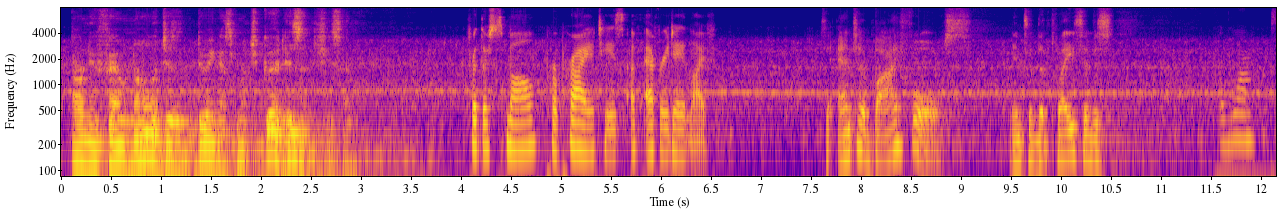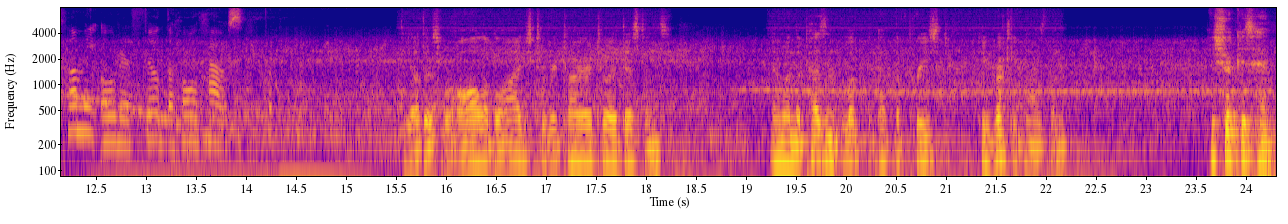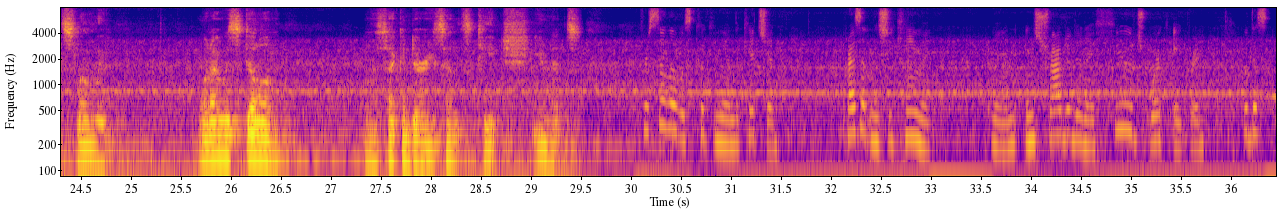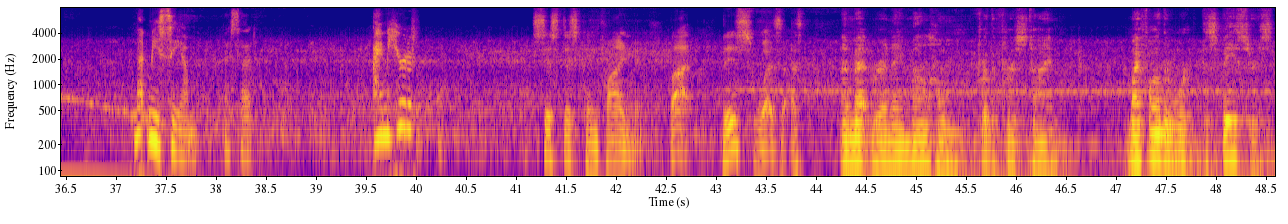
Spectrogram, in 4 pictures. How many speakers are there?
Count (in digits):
5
